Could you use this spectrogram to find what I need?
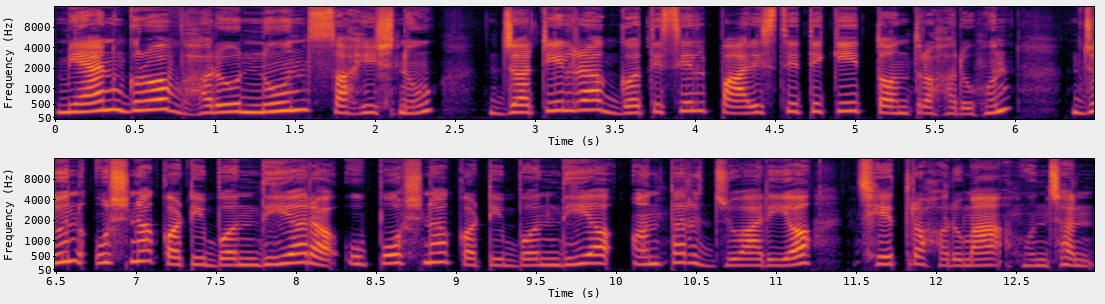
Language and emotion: Nepali, neutral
